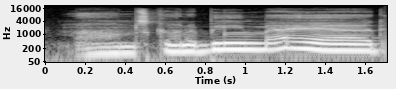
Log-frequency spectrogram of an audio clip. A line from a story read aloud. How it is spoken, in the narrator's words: he said quietly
